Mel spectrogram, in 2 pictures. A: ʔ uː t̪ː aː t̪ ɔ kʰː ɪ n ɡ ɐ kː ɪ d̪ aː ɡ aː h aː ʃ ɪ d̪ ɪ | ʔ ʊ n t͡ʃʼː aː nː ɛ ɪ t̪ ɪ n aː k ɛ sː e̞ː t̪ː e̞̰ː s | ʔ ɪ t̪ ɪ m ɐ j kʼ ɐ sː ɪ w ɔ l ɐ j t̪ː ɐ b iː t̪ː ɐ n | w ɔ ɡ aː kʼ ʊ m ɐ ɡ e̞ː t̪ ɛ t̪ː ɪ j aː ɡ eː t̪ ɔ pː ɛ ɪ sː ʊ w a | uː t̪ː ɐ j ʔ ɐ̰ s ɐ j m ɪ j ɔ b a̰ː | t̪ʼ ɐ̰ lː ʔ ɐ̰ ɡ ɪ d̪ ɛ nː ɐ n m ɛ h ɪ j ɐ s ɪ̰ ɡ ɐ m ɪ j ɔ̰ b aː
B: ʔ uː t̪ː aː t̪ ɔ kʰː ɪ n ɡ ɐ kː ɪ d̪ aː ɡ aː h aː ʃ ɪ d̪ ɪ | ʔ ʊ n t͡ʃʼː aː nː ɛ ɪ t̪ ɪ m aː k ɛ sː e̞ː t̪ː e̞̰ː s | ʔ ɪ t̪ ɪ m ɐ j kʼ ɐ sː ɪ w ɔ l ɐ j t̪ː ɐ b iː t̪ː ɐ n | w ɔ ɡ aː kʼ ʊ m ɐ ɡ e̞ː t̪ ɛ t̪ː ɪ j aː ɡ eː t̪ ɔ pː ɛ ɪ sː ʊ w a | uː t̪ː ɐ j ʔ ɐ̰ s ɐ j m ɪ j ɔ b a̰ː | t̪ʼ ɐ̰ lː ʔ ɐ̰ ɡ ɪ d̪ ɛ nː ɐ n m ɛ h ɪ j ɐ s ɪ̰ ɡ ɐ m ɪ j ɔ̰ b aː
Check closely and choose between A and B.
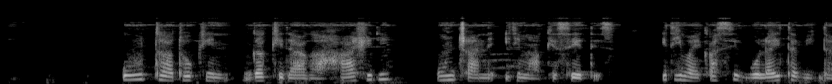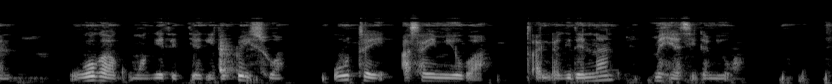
B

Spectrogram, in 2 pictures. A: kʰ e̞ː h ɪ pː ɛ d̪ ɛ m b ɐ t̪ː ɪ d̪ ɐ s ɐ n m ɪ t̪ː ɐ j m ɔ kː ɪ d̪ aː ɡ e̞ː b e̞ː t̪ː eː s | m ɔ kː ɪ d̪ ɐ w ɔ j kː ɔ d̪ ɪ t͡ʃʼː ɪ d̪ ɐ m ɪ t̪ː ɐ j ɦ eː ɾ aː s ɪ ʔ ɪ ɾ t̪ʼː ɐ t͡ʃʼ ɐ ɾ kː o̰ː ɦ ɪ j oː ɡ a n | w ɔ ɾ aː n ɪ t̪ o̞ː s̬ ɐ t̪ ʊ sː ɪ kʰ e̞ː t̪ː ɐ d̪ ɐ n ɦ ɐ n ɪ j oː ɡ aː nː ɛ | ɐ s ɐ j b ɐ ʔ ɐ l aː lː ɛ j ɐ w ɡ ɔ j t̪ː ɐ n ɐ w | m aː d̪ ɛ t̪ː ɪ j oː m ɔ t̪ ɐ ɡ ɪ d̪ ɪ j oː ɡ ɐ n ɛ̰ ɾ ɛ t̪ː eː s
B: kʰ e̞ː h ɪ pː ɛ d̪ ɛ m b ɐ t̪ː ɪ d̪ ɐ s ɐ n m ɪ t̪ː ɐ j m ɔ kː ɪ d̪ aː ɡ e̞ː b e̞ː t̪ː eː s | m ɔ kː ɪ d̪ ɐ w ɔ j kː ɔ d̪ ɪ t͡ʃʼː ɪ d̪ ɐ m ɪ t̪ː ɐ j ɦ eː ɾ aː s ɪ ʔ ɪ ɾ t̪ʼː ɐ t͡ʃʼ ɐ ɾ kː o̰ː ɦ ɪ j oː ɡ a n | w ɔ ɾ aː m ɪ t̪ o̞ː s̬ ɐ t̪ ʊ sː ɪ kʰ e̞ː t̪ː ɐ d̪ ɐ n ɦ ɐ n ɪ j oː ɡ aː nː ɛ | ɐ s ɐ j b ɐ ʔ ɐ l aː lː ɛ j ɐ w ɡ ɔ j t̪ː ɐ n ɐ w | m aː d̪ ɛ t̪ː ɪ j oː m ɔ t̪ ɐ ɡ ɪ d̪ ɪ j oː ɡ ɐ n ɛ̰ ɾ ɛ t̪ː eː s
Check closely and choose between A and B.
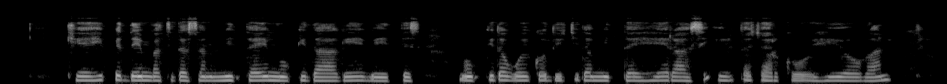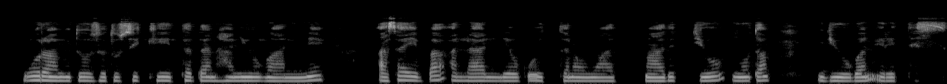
B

